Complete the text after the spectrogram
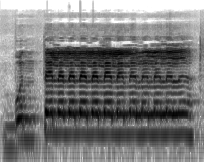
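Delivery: high, loud, rippling trilled street call; buntil vendor's echoing cry. Retold or imitated. Buntil seller calling through the neighbourhood, echoing high cry. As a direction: roll the last syllable out like an echo. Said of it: "Keliling tuh".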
